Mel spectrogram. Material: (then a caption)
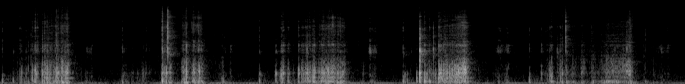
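Soap. A thin metal knife scrapes and carves flakes from the end of a solid, palm-sized, light-blue bar of soap embossed "Fax" that is held in the hand. Dry, crisp scraping strokes come in irregular bursts with brief quiet gaps between them, each carve ending quickly with no ring.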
